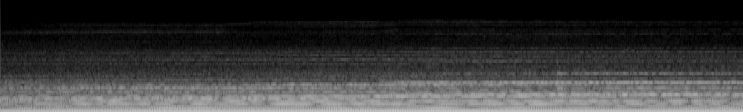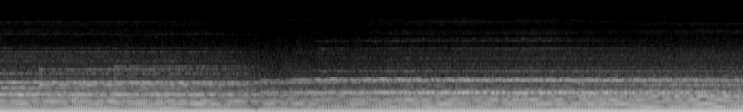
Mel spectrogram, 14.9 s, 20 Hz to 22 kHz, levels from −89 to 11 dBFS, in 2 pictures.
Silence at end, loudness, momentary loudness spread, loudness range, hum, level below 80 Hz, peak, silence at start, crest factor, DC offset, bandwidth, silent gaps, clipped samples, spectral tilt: 0 s; -23 LUFS; 4 LU; 3 LU; none; -20 dBFS; -8 dBFS; 0 s; 10 dB; under 0.1%; 2.9 kHz; none; under 0.1%; -10.5 dB/octave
